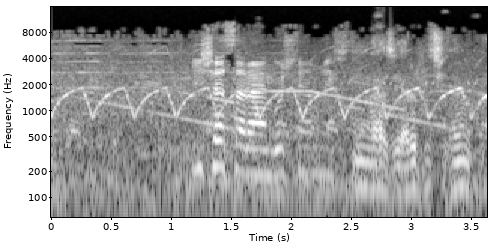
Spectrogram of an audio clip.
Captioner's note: siren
